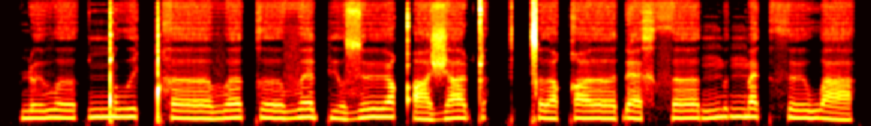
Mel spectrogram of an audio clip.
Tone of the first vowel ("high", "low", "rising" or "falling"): rising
